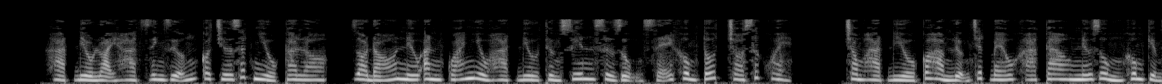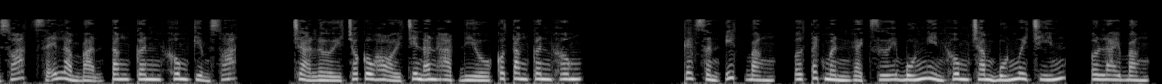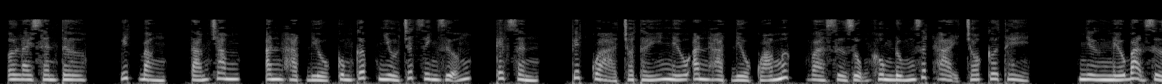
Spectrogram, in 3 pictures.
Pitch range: 200-240 Hz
